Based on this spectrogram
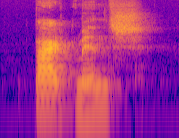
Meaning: centaur or (less commonly) another fictional human–horse hybrid
- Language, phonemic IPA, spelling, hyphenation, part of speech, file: Dutch, /ˈpaːrt.mɛns/, paardmens, paard‧mens, noun, Nl-paardmens.ogg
